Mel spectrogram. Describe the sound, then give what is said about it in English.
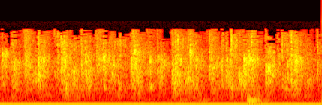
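A small group gives a round of applause after reciting a set of oaths together. The claps are muffled and moderately quiet and come as a loose patter of sharp strokes. “You should give yourself a round of applause.”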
